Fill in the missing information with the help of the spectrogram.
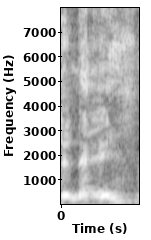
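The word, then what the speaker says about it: Zhané: Yeah, anyway, so that was Zhane off the album pronounced Zhane.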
